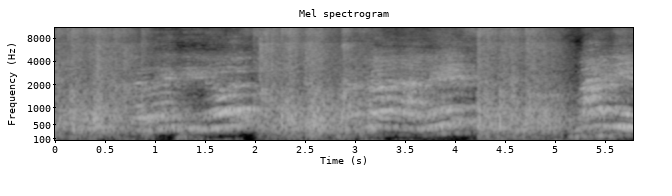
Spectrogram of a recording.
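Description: A class of children performs the rhythmic PPK clap chant, calling out the words in unison with sharp bursts of hand claps between phrases, close and lively.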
